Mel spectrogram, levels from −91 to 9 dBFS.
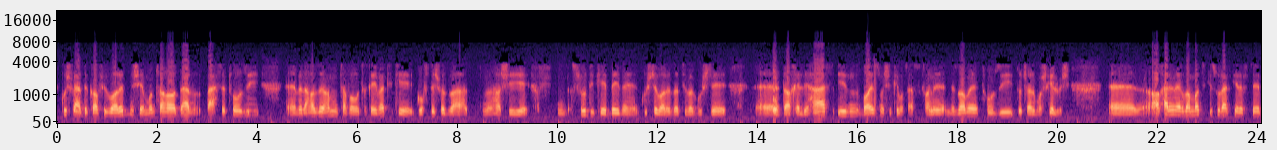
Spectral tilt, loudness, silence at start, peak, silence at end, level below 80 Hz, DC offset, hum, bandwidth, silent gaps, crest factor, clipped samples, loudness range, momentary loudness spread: -6 dB/octave; -16 LUFS; 0.1 s; 0 dBFS; 0 s; -54 dBFS; under 0.1%; none; 7.6 kHz; none; 16 dB; under 0.1%; 4 LU; 14 LU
